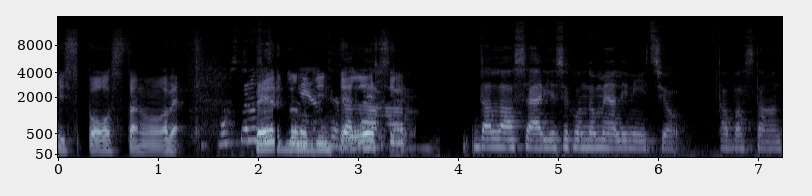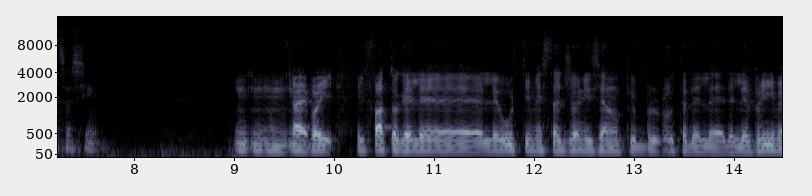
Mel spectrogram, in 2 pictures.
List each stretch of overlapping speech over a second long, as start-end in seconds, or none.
1.9-3.2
